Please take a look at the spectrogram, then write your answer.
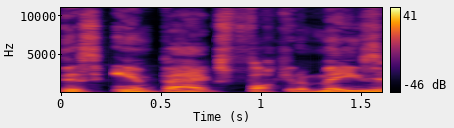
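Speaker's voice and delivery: ordinary talk, nothing marked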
